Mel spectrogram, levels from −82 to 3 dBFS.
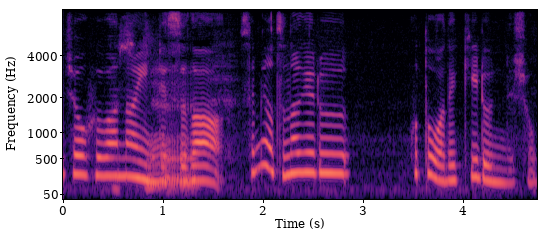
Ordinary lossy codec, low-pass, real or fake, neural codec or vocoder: none; none; real; none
